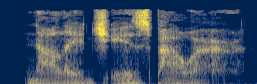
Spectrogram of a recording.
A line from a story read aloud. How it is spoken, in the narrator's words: hissed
